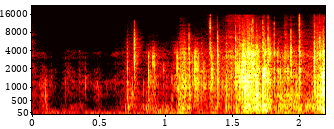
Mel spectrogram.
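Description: Clear plastic zip-top bag crinkling and rustling as it is pulled open and rummaged in, starting a little under a second in and growing louder.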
